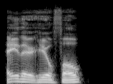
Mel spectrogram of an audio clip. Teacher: you got to draw the syllables out a little longer and it's just a little twang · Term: Southern accent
